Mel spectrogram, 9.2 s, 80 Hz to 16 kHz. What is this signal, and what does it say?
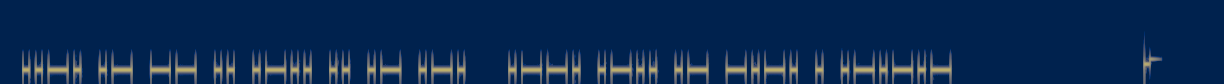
Morse code, heard as a keyed tone, about 25 wpm, 700 Hz. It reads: FAMILIAR PLACE.
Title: Sentences from Top 1500 Words 25wpm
